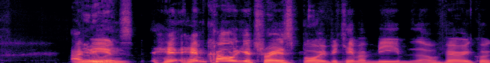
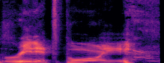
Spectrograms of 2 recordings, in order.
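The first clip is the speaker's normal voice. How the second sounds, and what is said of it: Bad imitation of a character's voice. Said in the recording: “No one can repeat Christopher Judge's accent the way Christopher Judge can do it... it's a bad imitation”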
